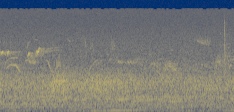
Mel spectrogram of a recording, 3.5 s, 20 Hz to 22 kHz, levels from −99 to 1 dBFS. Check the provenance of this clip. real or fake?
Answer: real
